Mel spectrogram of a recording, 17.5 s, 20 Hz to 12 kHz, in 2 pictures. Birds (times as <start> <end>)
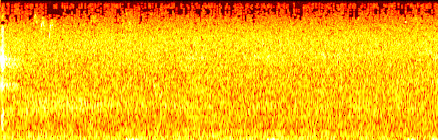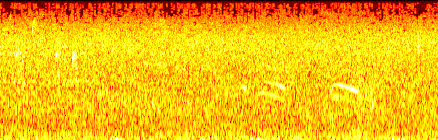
13.4 16.3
